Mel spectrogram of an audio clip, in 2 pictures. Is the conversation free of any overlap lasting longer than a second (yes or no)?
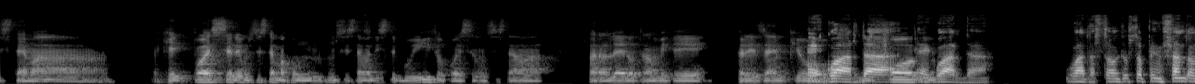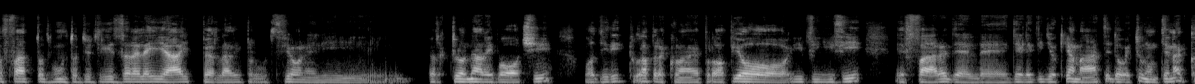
no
